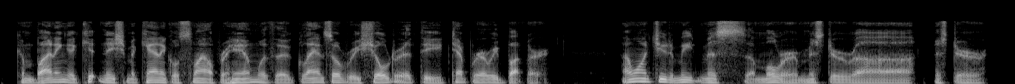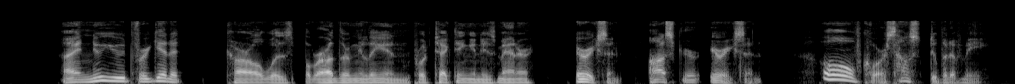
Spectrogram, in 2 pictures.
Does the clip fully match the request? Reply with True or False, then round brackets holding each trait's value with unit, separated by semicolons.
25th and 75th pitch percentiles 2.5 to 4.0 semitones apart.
False (5.1 semitones)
